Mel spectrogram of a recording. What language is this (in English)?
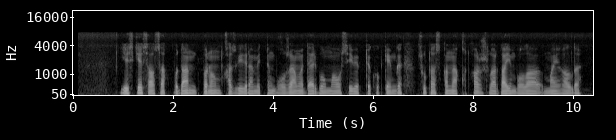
Kazakh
